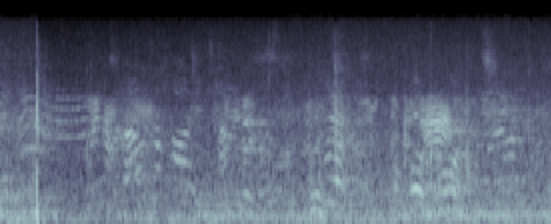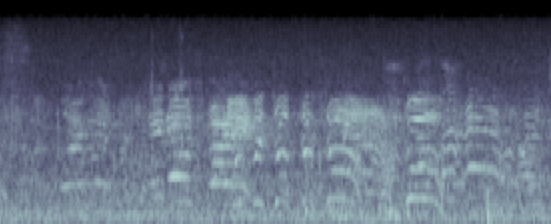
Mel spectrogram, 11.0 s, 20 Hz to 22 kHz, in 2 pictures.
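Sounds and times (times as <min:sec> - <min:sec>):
people shouting: 0:00.1 - 0:11.0.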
